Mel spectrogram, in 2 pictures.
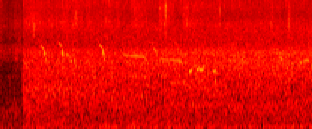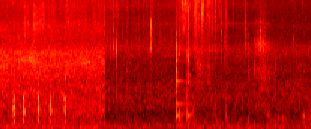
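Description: A chicken clucking, a quick run of about five short clucks, over a steady outdoor background with a few faint high chirps.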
